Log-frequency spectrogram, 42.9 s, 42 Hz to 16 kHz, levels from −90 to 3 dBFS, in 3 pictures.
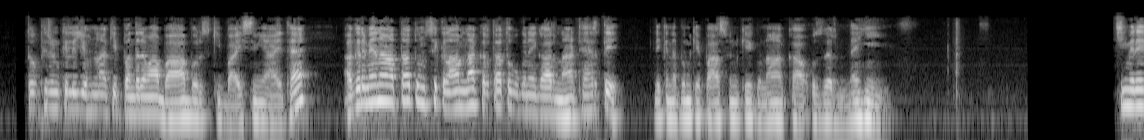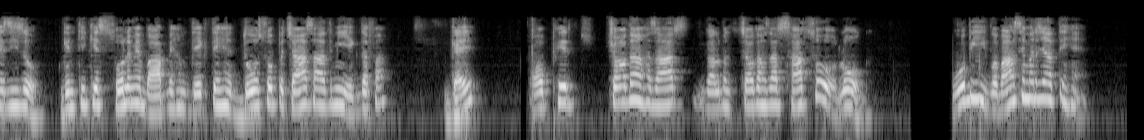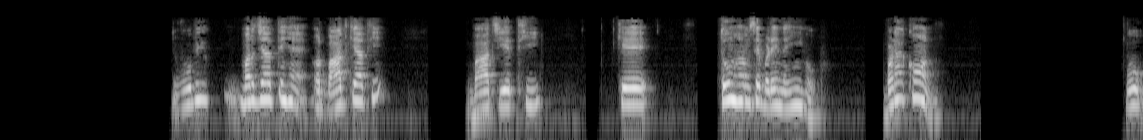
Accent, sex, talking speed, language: native, male, 125 wpm, Hindi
